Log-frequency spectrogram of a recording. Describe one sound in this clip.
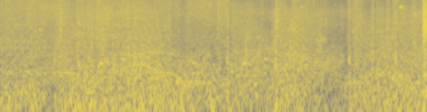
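Explosions boom and crackle.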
